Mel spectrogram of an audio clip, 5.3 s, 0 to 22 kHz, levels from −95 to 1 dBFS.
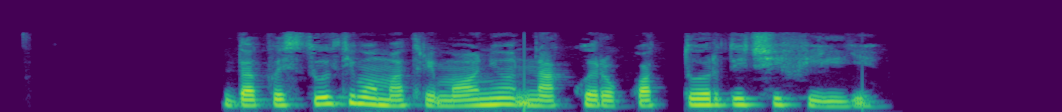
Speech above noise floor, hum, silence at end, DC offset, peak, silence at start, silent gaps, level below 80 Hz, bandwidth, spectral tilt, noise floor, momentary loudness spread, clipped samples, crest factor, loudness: over 72 dB; none; 0.95 s; under 0.1%; -2 dBFS; 1.15 s; 3.36-3.42 s; -60 dBFS; 7.8 kHz; -7 dB/octave; under -90 dBFS; 9 LU; under 0.1%; 18 dB; -18 LUFS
